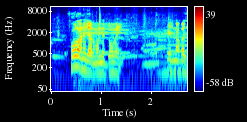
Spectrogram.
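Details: Jersey cross cow offered for sale in Punjab, Pakistan, giving a drawn-out harmonic moo, then a shorter, softer moo near the end, with men talking nearby.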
